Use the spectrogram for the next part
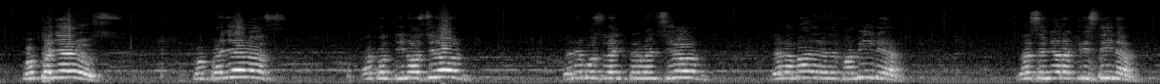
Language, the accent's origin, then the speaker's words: Spanish; Mexico; queremos decirles que como mexicanos, hijos del maíz y de la lluvia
